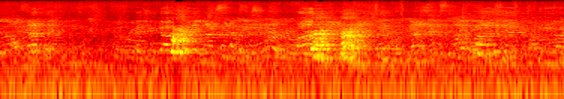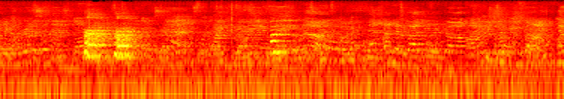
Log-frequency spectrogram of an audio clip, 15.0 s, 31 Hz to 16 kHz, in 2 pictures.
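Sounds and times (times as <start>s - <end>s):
people chattering: 0.0s - 15.0s
dog barking: 2.3s - 2.7s, 4.1s - 5.0s, 8.6s - 9.6s, 11.1s - 11.4s.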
